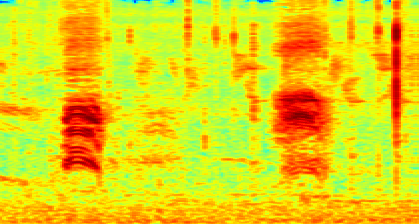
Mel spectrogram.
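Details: Two separate harsh caws about a second and a half apart from wild crows squabbling over food, over a quiet background.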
